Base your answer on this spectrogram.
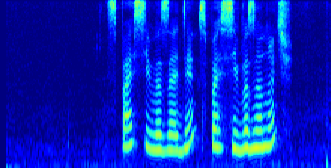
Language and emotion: Russian, positive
